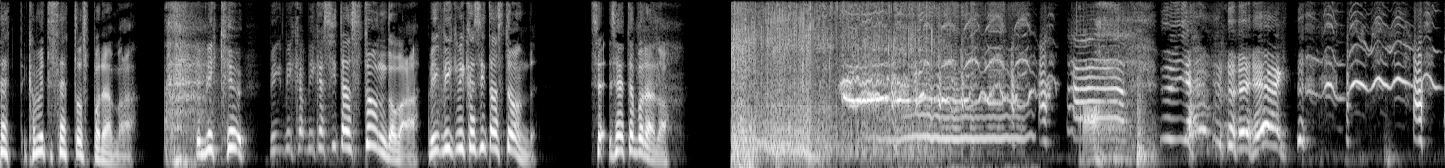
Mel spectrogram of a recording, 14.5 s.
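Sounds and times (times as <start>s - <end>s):
speech: 0.0s - 1.4s, 2.0s - 6.9s, 12.3s - 13.2s
whoopee cushion fart noise: 7.3s - 9.4s
people giggling and laughing: 8.9s - 10.8s, 11.8s - 14.4s.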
